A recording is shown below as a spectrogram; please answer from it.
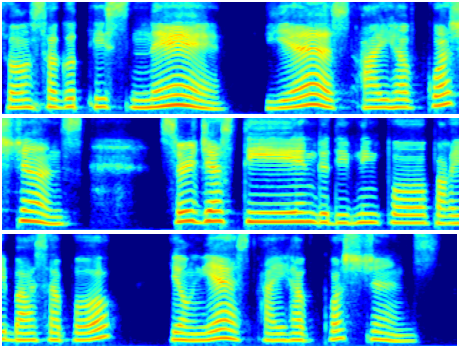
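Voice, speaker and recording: Woman, online teacher, slow, smooth, dry close sound, patient, repeats words. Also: medium pitch, no echo. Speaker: Korean language teacher. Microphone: video call.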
